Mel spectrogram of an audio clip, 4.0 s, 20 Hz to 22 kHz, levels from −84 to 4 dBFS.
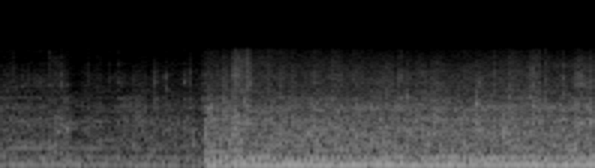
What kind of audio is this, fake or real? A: fake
